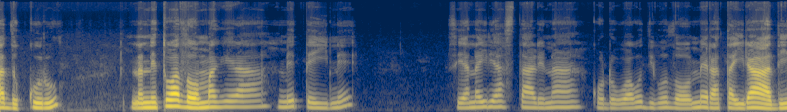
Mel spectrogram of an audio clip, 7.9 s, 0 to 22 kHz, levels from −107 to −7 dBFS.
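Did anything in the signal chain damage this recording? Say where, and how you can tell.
Yes. The damage is at the codec stage and runs through the whole speech clip: a grainy, breathy edge on the upper frequencies, where fine detail has been replaced by noise-like fill. This is typical of a transform codec starving its high bands at a modest data rate. The pattern most likely points to Bluetooth LC3 compression on 10 ms frames at around 48 kbps. The band stays open up to about 20.2 kHz, so the texture rather than a cutoff gives it away.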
